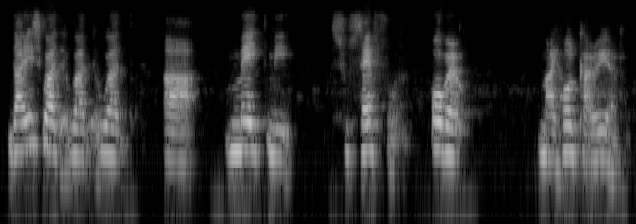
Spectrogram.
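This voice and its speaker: Speaking very slowly with long, frequent pauses, a woman uses a fairly high pitch and ordinary pitch variation. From Cuba, Guantanamo province. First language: Spanish. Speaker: classical guitarist and teacher. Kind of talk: interview. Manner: halting, many repetitions.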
